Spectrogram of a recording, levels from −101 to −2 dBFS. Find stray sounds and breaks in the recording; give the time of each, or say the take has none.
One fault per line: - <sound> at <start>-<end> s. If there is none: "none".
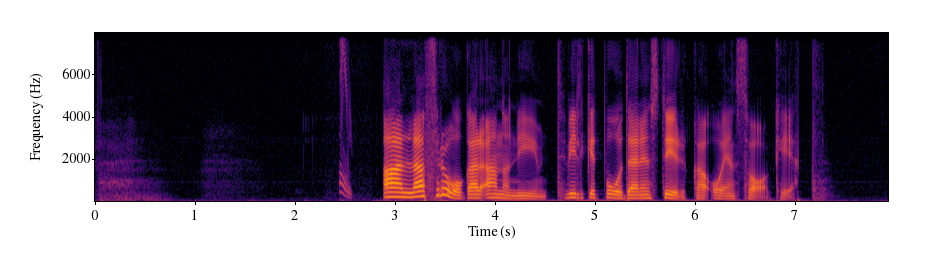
- chirp at 2.5-2.6 s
